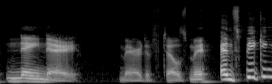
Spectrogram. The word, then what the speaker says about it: NeNe: member of the real housewives of atlanta who pronounces her name nene meredith tells me and speaking of memes it's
